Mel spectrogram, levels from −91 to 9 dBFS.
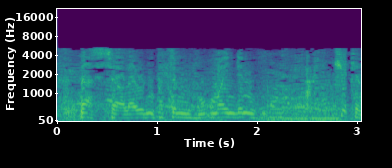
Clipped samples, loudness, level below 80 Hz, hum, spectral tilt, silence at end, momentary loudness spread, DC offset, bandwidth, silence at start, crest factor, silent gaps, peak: under 0.1%; -19 LUFS; -34 dBFS; none; -7 dB/octave; 0 s; 3 LU; 0.5%; 5.4 kHz; 0 s; 16 dB; none; -4 dBFS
